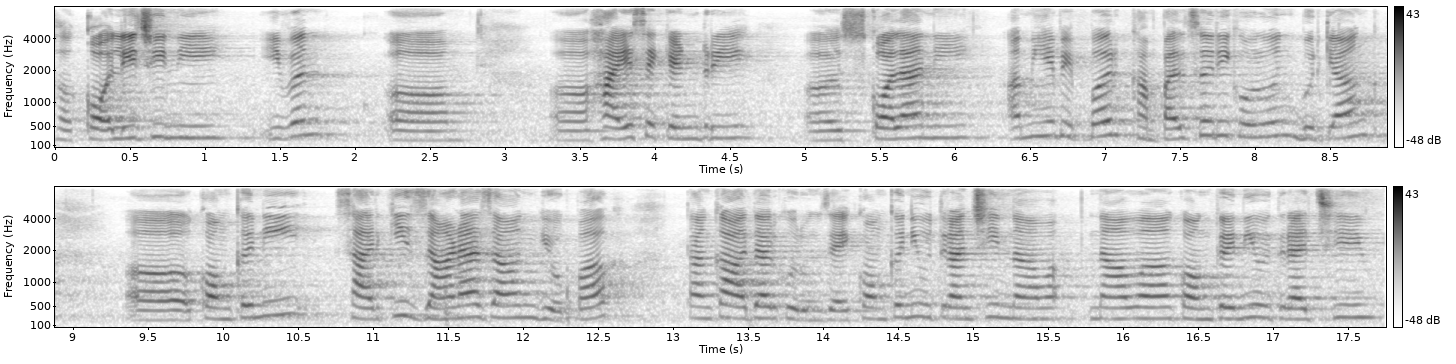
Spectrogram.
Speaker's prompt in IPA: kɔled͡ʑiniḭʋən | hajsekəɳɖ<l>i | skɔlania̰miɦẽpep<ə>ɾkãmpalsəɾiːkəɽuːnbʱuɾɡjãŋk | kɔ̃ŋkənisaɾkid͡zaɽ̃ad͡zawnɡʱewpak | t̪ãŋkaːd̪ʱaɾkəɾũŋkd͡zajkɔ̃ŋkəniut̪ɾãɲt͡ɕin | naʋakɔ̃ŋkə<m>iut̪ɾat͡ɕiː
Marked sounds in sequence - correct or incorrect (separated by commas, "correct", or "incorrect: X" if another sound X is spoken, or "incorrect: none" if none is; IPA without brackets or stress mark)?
incorrect: ɾ, correct, incorrect: n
